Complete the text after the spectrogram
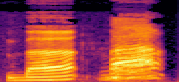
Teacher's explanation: دا به د دواړو شونډانو د مشلیدو څخه ادا کوو، د لندې حصې څخه.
